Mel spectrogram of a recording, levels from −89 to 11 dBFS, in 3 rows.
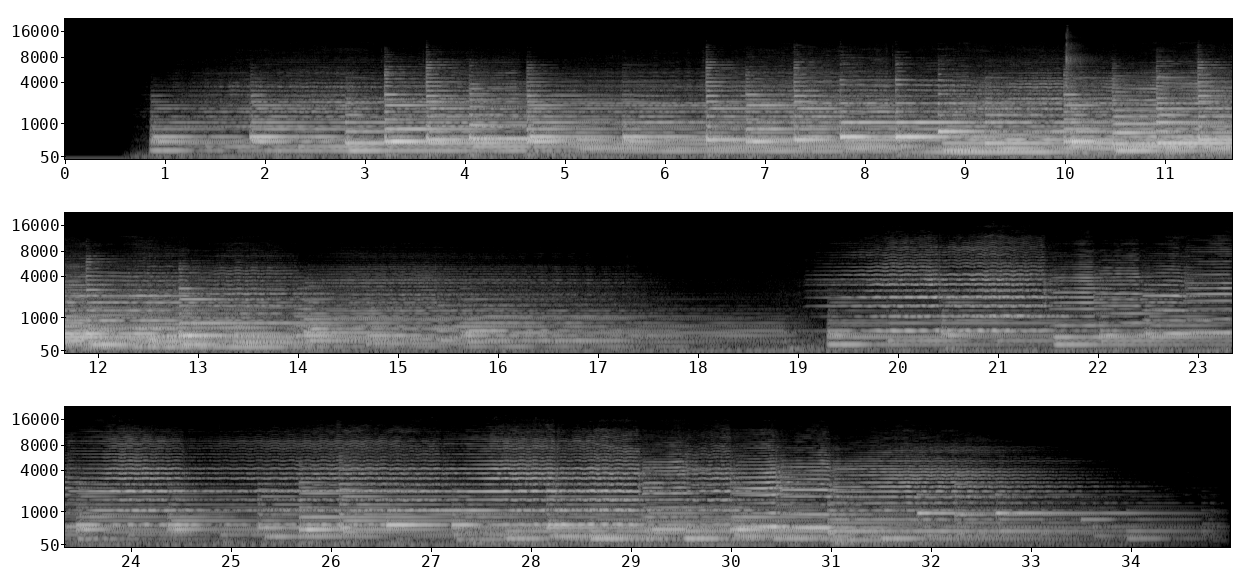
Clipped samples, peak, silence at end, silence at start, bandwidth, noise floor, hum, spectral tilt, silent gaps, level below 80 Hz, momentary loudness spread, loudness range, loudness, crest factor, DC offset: under 0.1%; -4 dBFS; 0.7 s; 0.85 s; 11.5 kHz; under -90 dBFS; none; -6 dB/octave; none; -50 dBFS; 16 LU; 13 LU; -21 LUFS; 18 dB; under 0.1%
